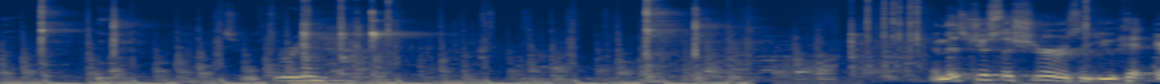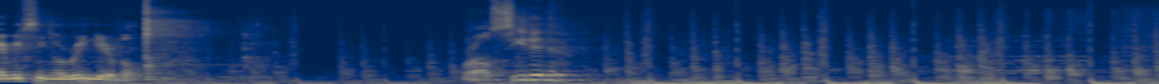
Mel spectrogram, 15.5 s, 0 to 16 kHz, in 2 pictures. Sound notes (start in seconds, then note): 0.0 torque clicks; 4.2 torque clicks; 12.1 background music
